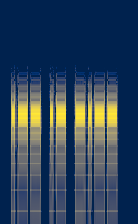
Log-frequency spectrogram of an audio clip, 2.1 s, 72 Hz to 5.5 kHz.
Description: Morse code, heard as a keyed tone, about 25 wpm, 600 Hz. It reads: WAY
